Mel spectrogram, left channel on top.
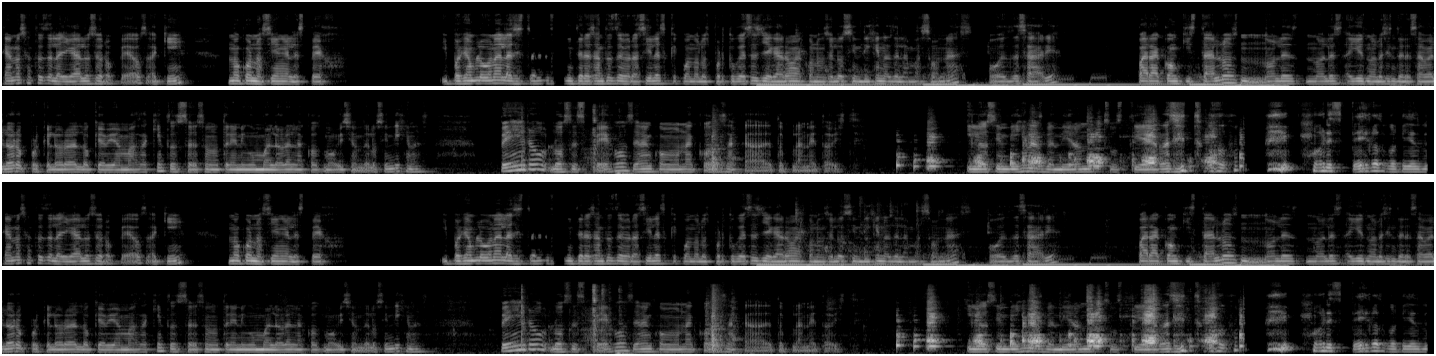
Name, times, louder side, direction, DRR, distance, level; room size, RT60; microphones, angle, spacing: voice 1, 0.0-1.9 2.3-3.4 4.4-10.6 11.4-19.0 19.3-22.9 24.0-28.6, left 1 dB, 20° left, 1.0 m, -32 dB
sound 1, 7.5-12.9, left 1 dB, 70° left, 2.9 m, -35 dB
sound 2, 7.9-9.2 9.9-10.0 11.9-12.0 13.1-13.2 13.9-14.0 17.3-17.4 18.2-18.3 18.8-18.9 19.3-22.0 22.5-22.6 23.3-26.7, right 5 dB, 30° right, 1.0 m, -29 dB
head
